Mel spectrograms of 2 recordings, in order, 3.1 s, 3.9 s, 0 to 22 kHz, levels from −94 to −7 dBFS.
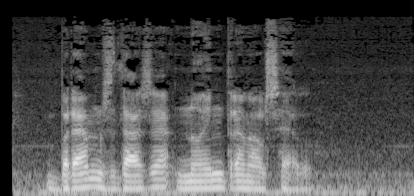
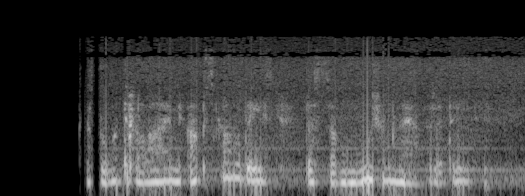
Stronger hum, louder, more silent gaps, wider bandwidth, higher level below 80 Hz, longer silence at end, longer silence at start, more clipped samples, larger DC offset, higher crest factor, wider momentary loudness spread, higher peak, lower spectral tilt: neither; first, -23 LUFS vs -30 LUFS; neither; first, 16 kHz vs 11.5 kHz; first, -38 dBFS vs -54 dBFS; about the same, 0 s vs 0 s; second, 0.1 s vs 0.65 s; neither; neither; about the same, 20 dB vs 18 dB; first, 19 LU vs 9 LU; first, -4 dBFS vs -12 dBFS; about the same, -5.5 dB/octave vs -6 dB/octave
